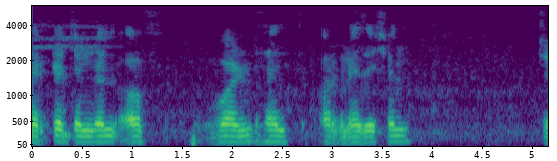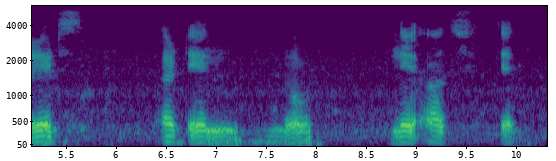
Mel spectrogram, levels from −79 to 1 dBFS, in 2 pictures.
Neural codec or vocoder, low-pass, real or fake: vocoder, 44.1 kHz, 80 mel bands, Vocos; 5.4 kHz; fake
